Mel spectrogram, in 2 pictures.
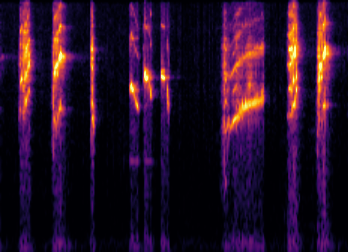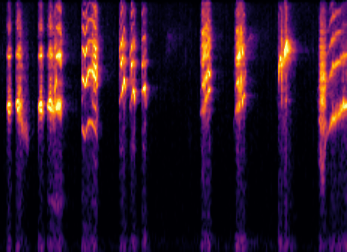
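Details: Oriental magpie-robin kept in a cage in Kebumen, Central Java, singing in full voice with open tail; dense sequence of sharp chirps, trills and swooping whistles, many brief phrases packed closely together, no background noise.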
